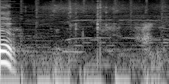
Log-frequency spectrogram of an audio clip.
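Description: A man's voice finishing a short greeting at the very start, then faint background music with low hum.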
